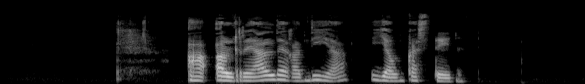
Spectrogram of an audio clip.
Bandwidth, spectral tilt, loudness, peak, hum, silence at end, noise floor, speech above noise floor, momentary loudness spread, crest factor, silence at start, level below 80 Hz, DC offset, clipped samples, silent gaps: 11.5 kHz; -5 dB/octave; -22 LUFS; -2 dBFS; none; 1.2 s; -72 dBFS; 50 dB; 22 LU; 24 dB; 1.15 s; -74 dBFS; under 0.1%; under 0.1%; none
